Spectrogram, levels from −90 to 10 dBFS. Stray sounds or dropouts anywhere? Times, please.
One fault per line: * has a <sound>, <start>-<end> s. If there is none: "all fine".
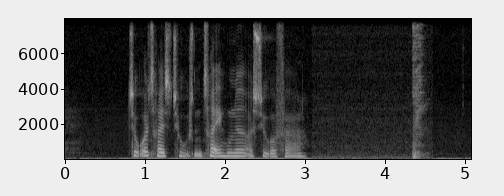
* has a thud, 4.3-4.6 s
